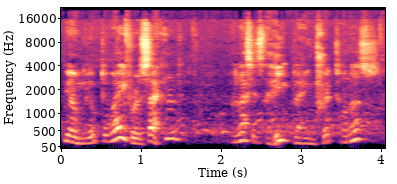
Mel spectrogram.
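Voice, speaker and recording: High-voiced, animated male archaeologist, played by an actor. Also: brisk, recorded from a distance. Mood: blunt. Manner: blunt, informal. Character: excitable, cocky male archaeologist, jokey and blunt. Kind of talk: audio drama acting. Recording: off-mic, noisy ambient background.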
